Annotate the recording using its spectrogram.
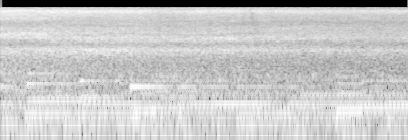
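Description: Instant Pot electric pressure cooker venting steam through its release valve in a quick pressure release: a steady high hiss that slowly fades. Soft background music plays underneath.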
